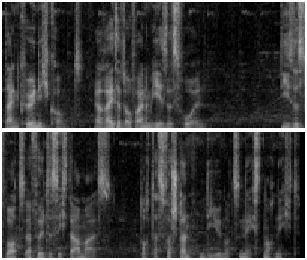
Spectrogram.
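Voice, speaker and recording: A male narrator with a very deep voice reads a scripted Gospel drama. His storytelling is solemn and measured.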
